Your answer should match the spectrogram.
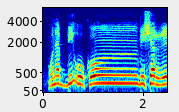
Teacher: ميم ساكنة جاء بعدها الباء إخفاء شفوي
